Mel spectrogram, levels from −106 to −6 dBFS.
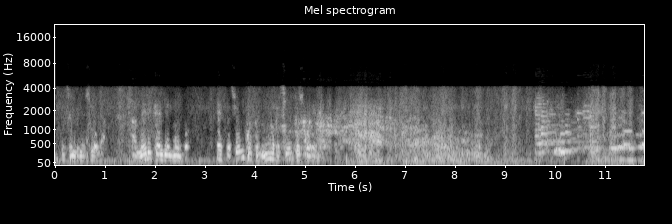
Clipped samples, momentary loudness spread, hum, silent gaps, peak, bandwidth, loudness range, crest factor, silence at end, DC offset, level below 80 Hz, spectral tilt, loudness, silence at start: under 0.1%; 13 LU; none; none; -12 dBFS; 4.4 kHz; 6 LU; 16 dB; 0 s; under 0.1%; -48 dBFS; -7 dB/octave; -29 LUFS; 0 s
